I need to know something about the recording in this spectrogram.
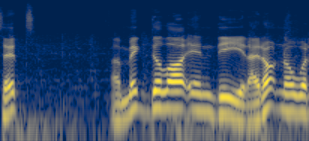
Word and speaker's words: Amygdala: I learned about it in high school, so I know how to pronounce it. Amygdala indeed.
